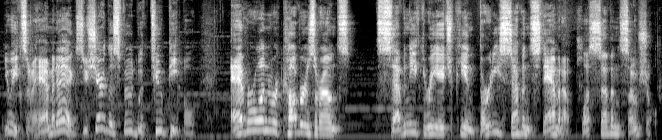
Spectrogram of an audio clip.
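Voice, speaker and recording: A man's voice: sits high, big pitch swings, fairly quick, pushed and bright, soft background music. A man playing a video game as a streamer, mixing casual commentary with theatrical readings of the on-screen text.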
